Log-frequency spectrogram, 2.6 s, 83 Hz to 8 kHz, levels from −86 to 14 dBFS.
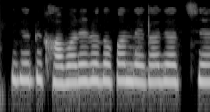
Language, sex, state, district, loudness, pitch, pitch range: Bengali, female, West Bengal, Malda, -18 LUFS, 290 Hz, 285-300 Hz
